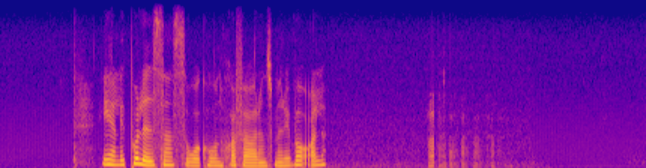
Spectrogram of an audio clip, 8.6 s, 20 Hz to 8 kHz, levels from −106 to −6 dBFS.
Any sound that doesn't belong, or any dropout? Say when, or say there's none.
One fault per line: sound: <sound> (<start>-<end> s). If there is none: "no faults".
sound: laugh (5.7-6.9 s)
